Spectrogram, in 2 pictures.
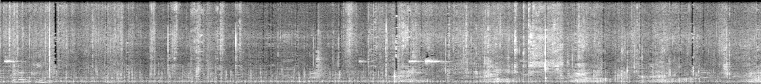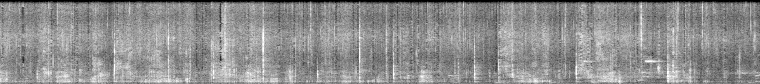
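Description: Pot of okra soup simmering with a steady bubbling as leafy greens go in. From about eight seconds in, a wooden spoon stirs the greens through the soup in repeated, irregular wet strokes.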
